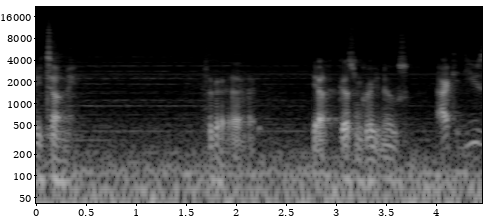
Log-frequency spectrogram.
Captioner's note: stutters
